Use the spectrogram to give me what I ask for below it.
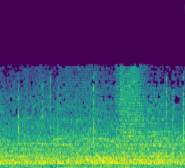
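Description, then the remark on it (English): A large stadium crowd of BYU fans in blue cheers as BYU players come over to celebrate after the game against Tennessee, a steady, dense roar of overlapping voices, with loudness holding level throughout and no single voice standing out. “They're still cheering it while everyone in orange is filing to the exits.”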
